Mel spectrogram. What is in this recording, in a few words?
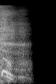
Voice damaged jp; tsukiha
